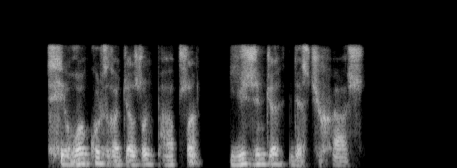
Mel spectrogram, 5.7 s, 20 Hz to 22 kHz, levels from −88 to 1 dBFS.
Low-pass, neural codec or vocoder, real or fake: 7.2 kHz; codec, 24 kHz, 6 kbps, HILCodec; fake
